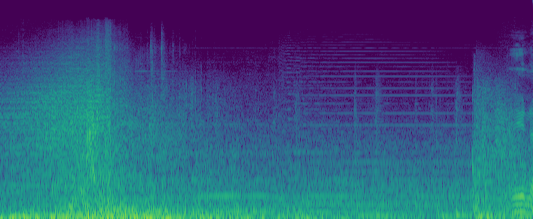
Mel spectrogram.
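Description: Dramatic soundtrack music with a whoosh that swells and hits less than a second in, followed by long held notes over a low rumble.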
